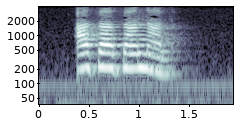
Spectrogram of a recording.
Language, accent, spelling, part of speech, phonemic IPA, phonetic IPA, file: Armenian, Eastern Armenian, ազազանալ, verb, /ɑzɑzɑˈnɑl/, [ɑzɑzɑnɑ́l], Hy-ազազանալ.ogg
- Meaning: alternative form of ազազել (azazel)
